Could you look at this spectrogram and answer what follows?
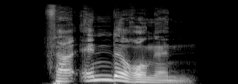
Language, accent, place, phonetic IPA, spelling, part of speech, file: German, Germany, Berlin, [fɛɐ̯ˈʔɛndəʁʊŋən], Veränderungen, noun, De-Veränderungen.ogg
- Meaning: plural of Veränderung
